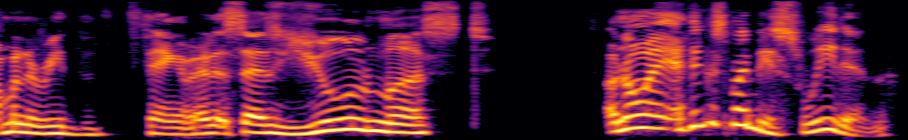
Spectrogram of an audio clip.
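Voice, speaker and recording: A man talks fairly quickly with lively intonation. He has a plain, everyday voice. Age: 40s. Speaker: podcast host. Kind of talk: casual chat. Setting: live stream.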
